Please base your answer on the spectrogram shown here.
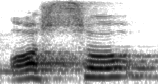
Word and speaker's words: অশ্ব: এখানে দেখো একটা ব্যাপার দেখা যাচ্ছে যে অশ্ব অ তালবস্যে ব যে যুক্ত বর্ণটা হয়েছে, এখানে বয়ের কোনো উচ্চারণ নেই।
